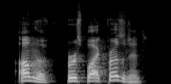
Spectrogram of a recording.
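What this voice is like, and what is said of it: Obama impression. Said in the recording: “see my impression of Obama? ... That actually wasn't that bad. ... I can do Obama pretty well. ... Maybe like Obama first term.”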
